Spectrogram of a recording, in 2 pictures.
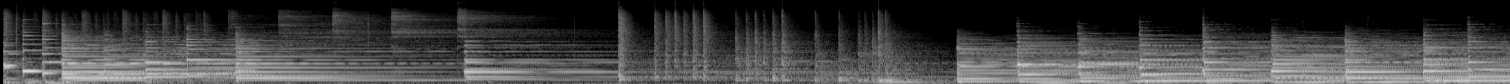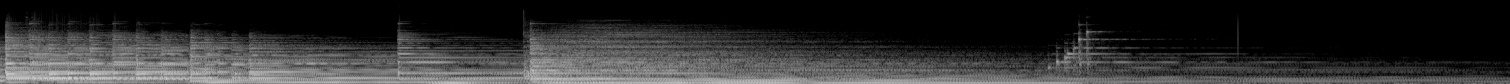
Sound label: solfeggio 1200 S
